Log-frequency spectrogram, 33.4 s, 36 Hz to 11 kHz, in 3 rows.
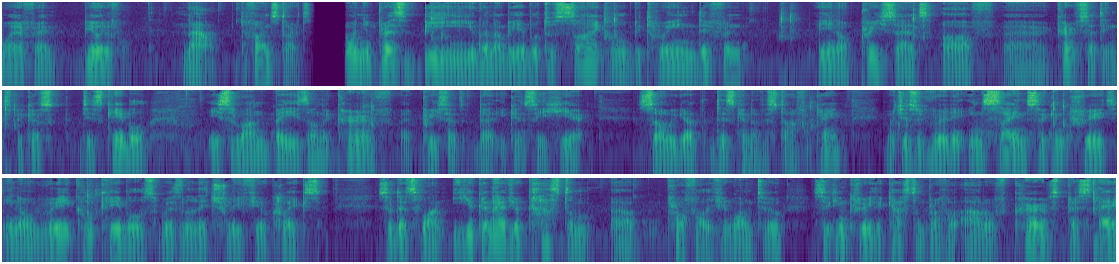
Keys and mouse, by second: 1.6 middle click, 2.2 shift+middle drag, 2.6-3.0 shift+middle drag, 3.3 shift+middle click, 3.5 middle click, 3.6 b, 5.3-5.8 middle drag, 5.8 click, 7.5-8.4 drag, 8.9-9.5 drag, 9.6-11.1 middle drag, 12.9-13.4 middle drag, 14.8 b, 15.8-18.9 middle drag, 19.1 b, 20.8-21.3 middle drag, 22.6 middle click, 24.2-24.7 middle drag, 25.9-26.5 middle drag, 28.3-28.6 shift+middle drag, 29.7-30.2 middle drag, 32.5 shift+middle click, 33.2 a.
